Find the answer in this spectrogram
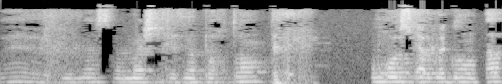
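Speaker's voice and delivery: mock-honeyed, sugary little voice. Describing footage of Drogba, the speaker does Drogba's honeyed little voice. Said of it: "avec sa petite voix mielleuse".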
